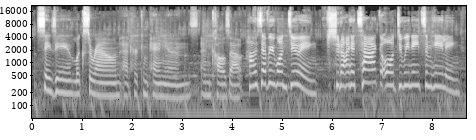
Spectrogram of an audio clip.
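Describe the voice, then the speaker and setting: A woman's voice: mid-range voice, lively intonation, takes it slowly. A woman chatting as a player in a tabletop roleplaying game, with a hesitant, tentative manner. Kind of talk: casual roleplay game chat. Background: background music.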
